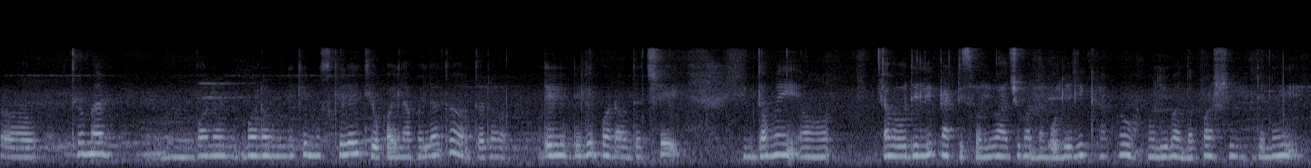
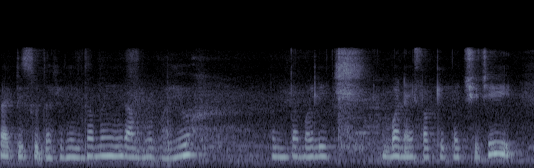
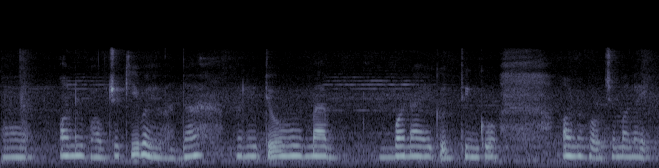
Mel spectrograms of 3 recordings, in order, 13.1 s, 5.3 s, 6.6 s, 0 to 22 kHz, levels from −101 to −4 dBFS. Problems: continuous background conversations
